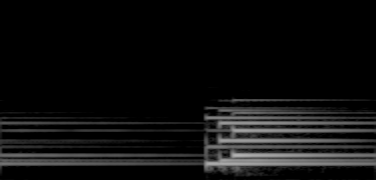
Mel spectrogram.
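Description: Slow keyboard chords in an instrumental funk beat: a held chord fades away, then a new chord is struck a little past halfway and rings on.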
